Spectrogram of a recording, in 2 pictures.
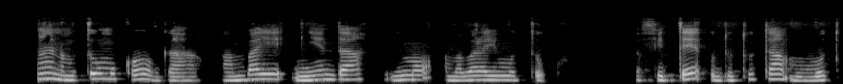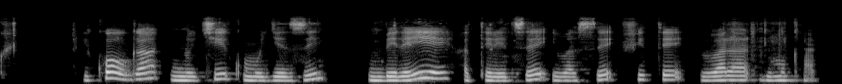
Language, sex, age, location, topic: Kinyarwanda, female, 25-35, Kigali, health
